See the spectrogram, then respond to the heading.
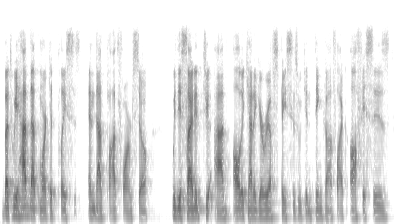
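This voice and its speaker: A man's voice: fairly low pitch, level tone, normal speed, pushed and bright, highs cut off. A man from Quebec with a strong Quebec French accent, a startup founder telling his story in a casual interview, rambling with many fillers and restarts.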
